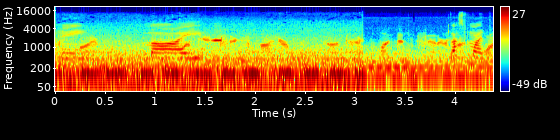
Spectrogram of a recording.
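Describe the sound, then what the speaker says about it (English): Dash 8 turboprop airliner engine in Microsoft Flight Simulator X, a steady loud droning hum with a constant low tone throughout, with a person talking over it. "I'm flying in Dash 8."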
